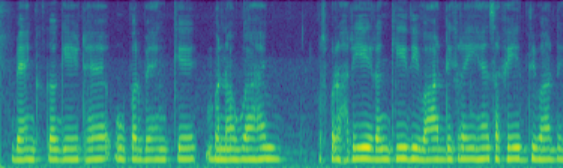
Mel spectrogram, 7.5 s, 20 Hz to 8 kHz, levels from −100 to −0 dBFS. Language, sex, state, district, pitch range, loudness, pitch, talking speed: Hindi, female, Uttar Pradesh, Budaun, 185-195 Hz, -16 LUFS, 190 Hz, 185 wpm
